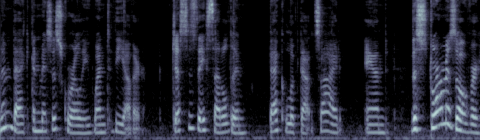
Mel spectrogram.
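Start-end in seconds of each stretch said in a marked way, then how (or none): 6.1-7.2 higher, louder happy cry; a squirrel kid calling out gladly; excited cry. Acted. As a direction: burst out with the news. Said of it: "she cried".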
